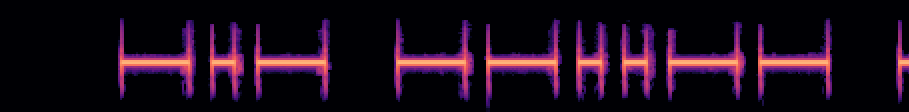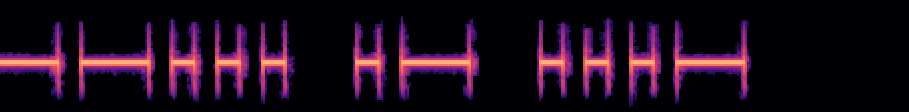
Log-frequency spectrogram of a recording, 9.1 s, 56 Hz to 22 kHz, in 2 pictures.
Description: Morse code, heard as a keyed tone, about 10 wpm, 800 Hz. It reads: K,7AV
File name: LEZIONI / 10 SIGNS / 10D COMA 10wpm 3013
